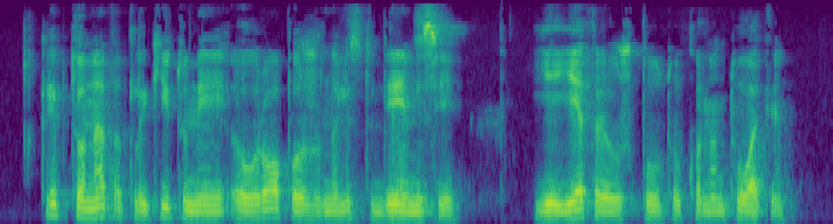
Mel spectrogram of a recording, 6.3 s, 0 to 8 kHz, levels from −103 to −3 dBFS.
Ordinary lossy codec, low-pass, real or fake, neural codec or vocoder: AAC, 32 kbps; 7.2 kHz; real; none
